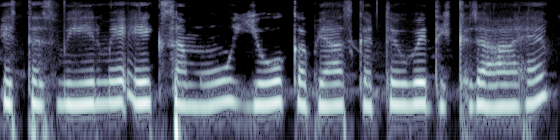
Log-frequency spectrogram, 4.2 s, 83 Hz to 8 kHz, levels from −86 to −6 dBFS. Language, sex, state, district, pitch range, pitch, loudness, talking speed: Hindi, female, Jharkhand, Deoghar, 260-275 Hz, 265 Hz, -20 LUFS, 170 wpm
